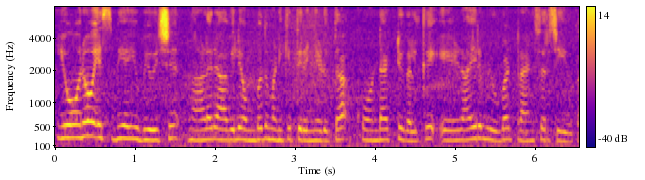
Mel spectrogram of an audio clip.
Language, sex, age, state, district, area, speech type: Malayalam, female, 18-30, Kerala, Wayanad, rural, read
